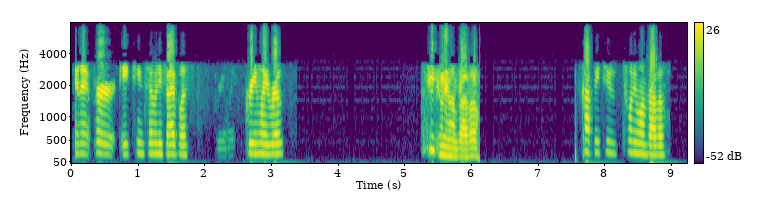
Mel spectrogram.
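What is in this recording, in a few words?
police department, scanner audio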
